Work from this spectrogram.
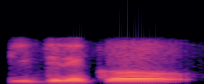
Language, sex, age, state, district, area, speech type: Santali, male, 60+, West Bengal, Paschim Bardhaman, urban, conversation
